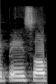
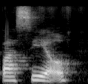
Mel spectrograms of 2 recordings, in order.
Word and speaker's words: Basil: And even with her grandfather, I say Basil, but I was just talking to Candy the other day and she pronounces it Basile.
